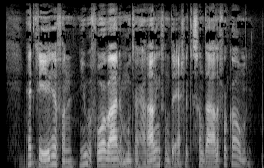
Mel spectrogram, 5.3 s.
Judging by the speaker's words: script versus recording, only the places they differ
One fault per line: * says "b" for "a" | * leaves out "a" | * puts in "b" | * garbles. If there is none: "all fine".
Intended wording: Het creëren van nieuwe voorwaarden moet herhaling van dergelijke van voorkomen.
* says "schandalen" for "van"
